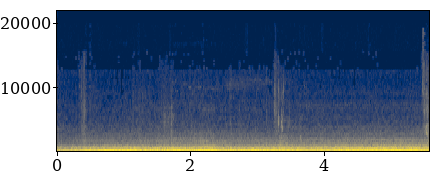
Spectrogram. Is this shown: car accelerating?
yes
